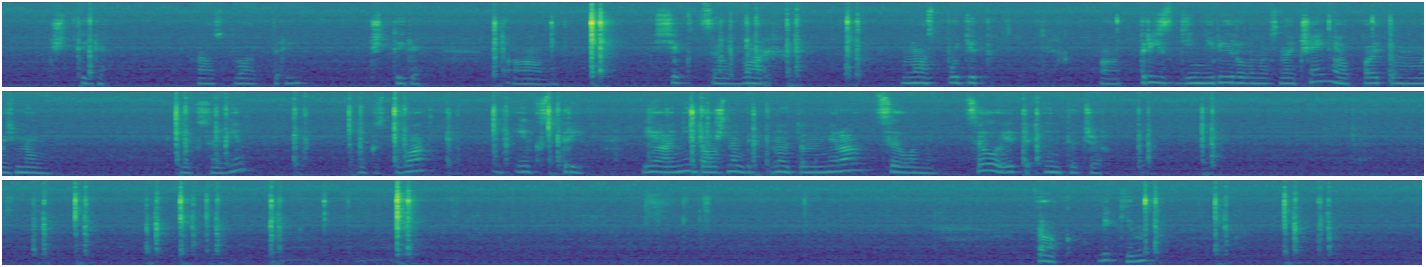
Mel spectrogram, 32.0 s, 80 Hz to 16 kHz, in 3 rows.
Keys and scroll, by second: 0.6 4, 3.7 ;, 4.5 Return, 5.2-6.4 typing, 12.0-16.4 typing, 18.4 i, 19.2 n, 19.7 r, 20.8-23.9 typing, 24.3 Return, 29.9-31.9 typing.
